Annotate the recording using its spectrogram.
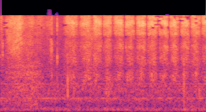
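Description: Colour pencil shading on paper: rapid, even back-and-forth strokes colouring in a pencil sketch.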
